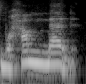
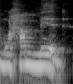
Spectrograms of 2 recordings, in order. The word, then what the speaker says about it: Muhammad: be an a sound his name is muhammad not muhammad okay you should not be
